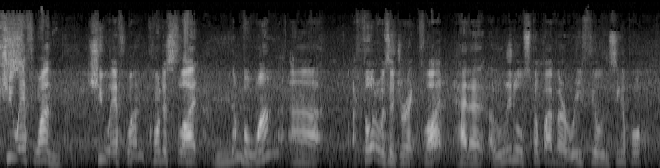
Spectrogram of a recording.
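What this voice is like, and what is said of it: Australian accent. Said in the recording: “The accent hasn't come through. People don't know that I am from a different part of the world ... In Melbourne. In Australia”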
